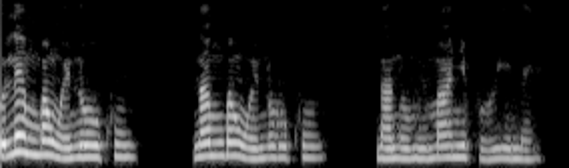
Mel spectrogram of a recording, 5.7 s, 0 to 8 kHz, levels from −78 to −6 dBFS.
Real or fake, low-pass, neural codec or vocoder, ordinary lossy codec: fake; 7.2 kHz; vocoder, 22.05 kHz, 80 mel bands, WaveNeXt; none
